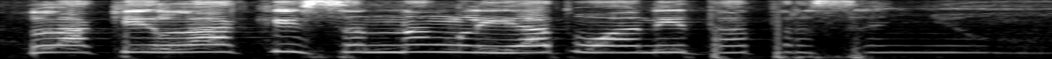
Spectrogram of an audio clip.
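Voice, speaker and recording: A woman's voice: extremely high pitch, monotone, normal speed. A woman giving an Islamic lecture on family life to an audience of women, speaking to them directly with humor and acting out small dialogues. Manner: humorous, acts out little dialogues; addresses audience directly as 'Bu'.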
